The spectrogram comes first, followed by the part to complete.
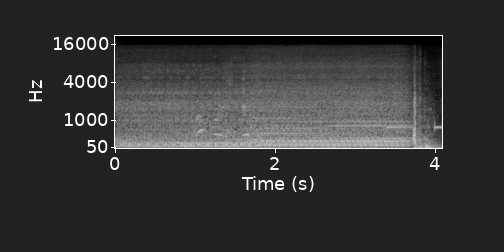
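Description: Small excavator's engine running steadily as it works the arm and bucket, with the engine note stepping up about halfway through as the hydraulics take load. The sound cuts off suddenly just before the end.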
